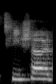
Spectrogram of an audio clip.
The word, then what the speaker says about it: Teisha: me on your podcast so my name is Tisha often mispronounced just because of how it's spelled um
